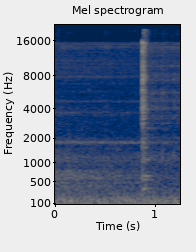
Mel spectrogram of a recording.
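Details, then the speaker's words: Refurbished 1 HP Baldor electric motor with new bearings, unplugged and coasting down: a faint, steady whine, then one sharp click as the centrifugal switch contacts close, reconnecting the start capacitor circuit. Normal behaviour. "you heard that click what's going on of course is those two the inertia switch the two copper rings are pressing back together again as the switch is closed that completes again the circuits of the start capacitor here"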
